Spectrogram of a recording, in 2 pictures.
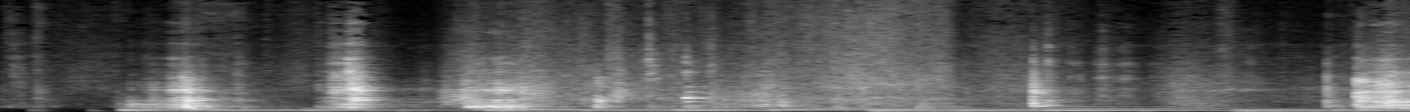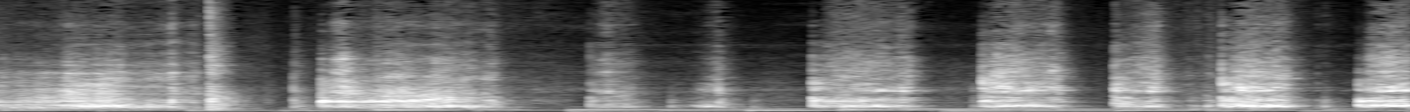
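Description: Food being grated by hand on a metal grater, in repeated rasping strokes that come closer together in the second half.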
